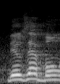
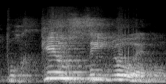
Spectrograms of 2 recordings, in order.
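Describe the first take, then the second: First: It is said in his natural everyday voice. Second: It is said in a put-on, formal pulpit voice.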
